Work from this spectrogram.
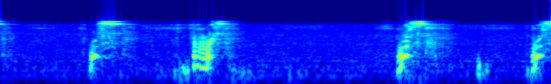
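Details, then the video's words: Giant hound dog asleep, tired out after two days with other dogs, snoring with jowls puffing out: four loud rasping snores, each about half a second, separated by quiet breathing. "Fluke The Giant Hound Dog Snoring Dizzy Gillespie Style"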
